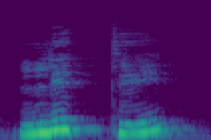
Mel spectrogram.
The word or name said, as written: ete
